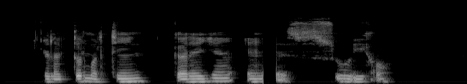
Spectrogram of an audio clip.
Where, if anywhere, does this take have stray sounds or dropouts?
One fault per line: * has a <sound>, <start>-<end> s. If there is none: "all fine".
* has a dropout, 2.6-2.8 s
